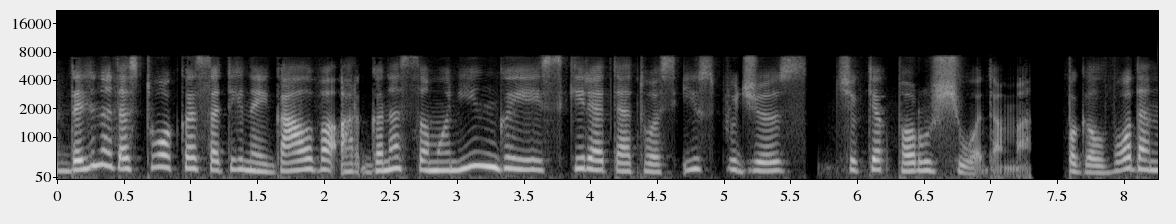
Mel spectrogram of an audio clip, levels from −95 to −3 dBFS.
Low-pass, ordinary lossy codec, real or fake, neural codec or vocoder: 7.2 kHz; AAC, 48 kbps; fake; codec, 16 kHz, about 1 kbps, DyCAST, with the encoder's durations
